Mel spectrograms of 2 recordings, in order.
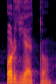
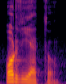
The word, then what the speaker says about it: Orvieto: it is known for its stunning Gothic Cathedral pronunciation of this city is orto orto orto thank you for watching please give a like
